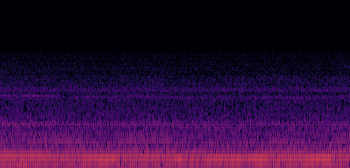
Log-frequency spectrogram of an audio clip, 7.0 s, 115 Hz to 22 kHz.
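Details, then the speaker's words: BMW E30 on MS3Pro standalone ECU, first start on generated VE table, engine cold at 95 degrees: first-try start, deep steady rumble, even beat, no misses or knocks; running fairly rich during warm-up enrichment. "Okay, that's not too bad for just using a VE table generator. Um, using some predefined values. Uh, the engine is still relatively cold here. It's, uh, 95 degrees. Cold start went well."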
